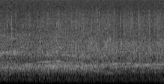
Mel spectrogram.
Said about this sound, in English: It's the same audience of cheering fucking cows who go, ooh, just whatever the next thing is fine.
